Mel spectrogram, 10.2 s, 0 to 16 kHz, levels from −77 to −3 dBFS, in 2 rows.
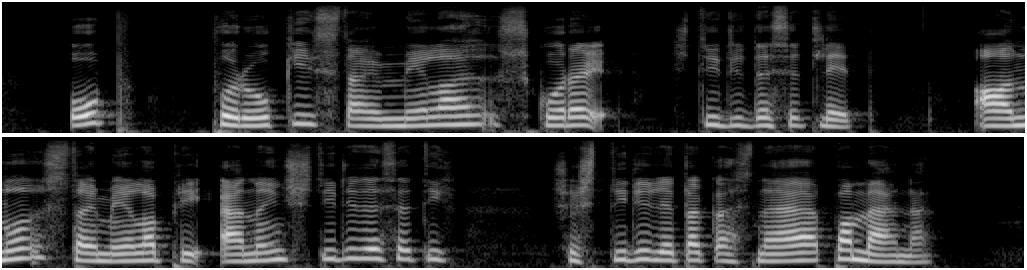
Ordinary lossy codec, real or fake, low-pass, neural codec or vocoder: none; fake; 14.4 kHz; codec, 44.1 kHz, 7.8 kbps, Pupu-Codec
